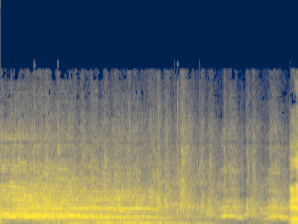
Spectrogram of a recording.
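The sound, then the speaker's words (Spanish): An audience erupts in loud shouts of amen and cheering in response to a preacher's call for a shout of amen, a dense wash of many voices with applause, tapering slightly before a final burst of whoops near the end. “Cuando creen que está hecho, deme un grito de amén.”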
